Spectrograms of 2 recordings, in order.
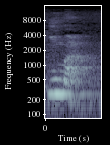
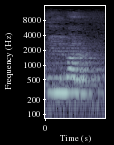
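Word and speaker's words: Kilmer: तो कवि कौन है, जॉय कीमर। सो किल्मर ना पढ़े, कीमर। I think it is better pronunciation, कीमर, है ना।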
